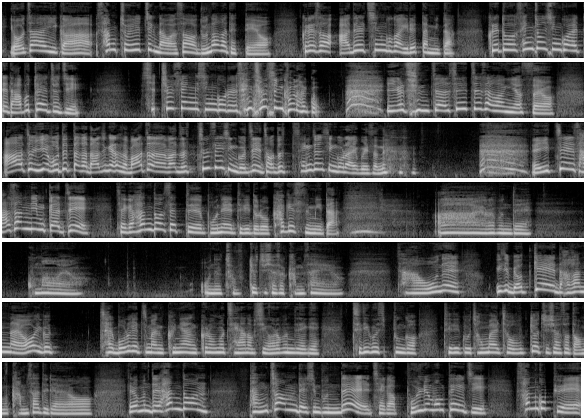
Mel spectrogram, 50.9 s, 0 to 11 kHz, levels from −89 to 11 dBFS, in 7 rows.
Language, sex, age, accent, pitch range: Korean, female, 20-39, native, 210-320 Hz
